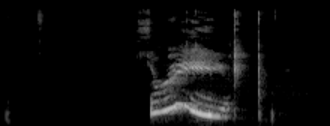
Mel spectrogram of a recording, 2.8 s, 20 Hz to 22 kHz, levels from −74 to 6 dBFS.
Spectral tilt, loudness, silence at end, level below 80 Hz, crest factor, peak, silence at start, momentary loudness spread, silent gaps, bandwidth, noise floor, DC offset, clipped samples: -2 dB/octave; -23 LUFS; 0.6 s; -84 dBFS; 20 dB; -8 dBFS; 0.3 s; 18 LU; none; 16.5 kHz; -80 dBFS; under 0.1%; under 0.1%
